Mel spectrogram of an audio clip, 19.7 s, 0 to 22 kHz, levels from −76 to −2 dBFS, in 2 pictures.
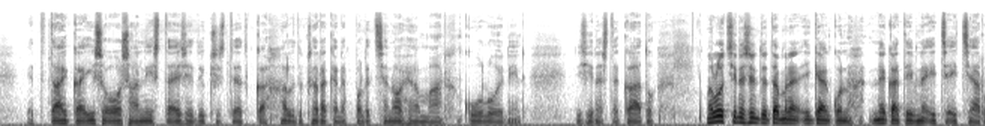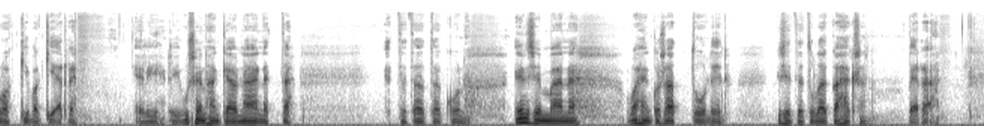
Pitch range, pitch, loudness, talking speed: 80-95 Hz, 85 Hz, -21 LUFS, 140 wpm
